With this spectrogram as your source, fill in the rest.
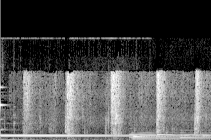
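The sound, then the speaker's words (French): A doorbell rung by journalists at a woman's door chimes with sustained ringing tones, then a second, lower chime joins partway through. A steady hiss with periodic rushing bursts runs underneath, with no talking. “Des journalistes sonnent à sa porte.”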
